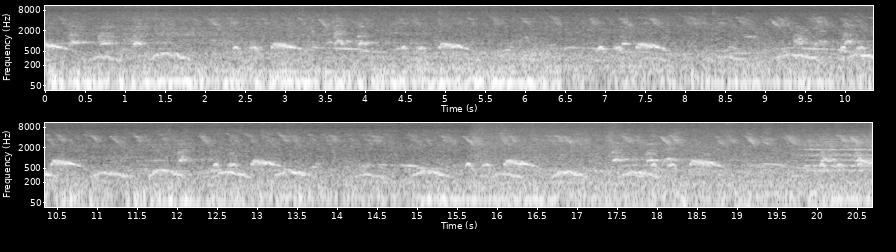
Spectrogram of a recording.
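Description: Spotted dove cooing, short coos repeated in quick succession, with small birds chirping high above it.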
